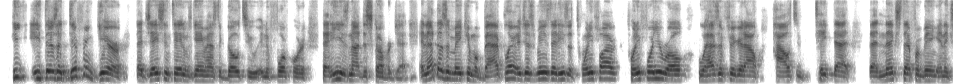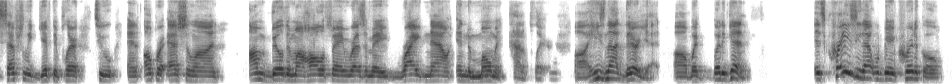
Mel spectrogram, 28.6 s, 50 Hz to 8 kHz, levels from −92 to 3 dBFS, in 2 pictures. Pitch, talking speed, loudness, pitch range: 155 Hz, 190 wpm, -25 LUFS, 135-180 Hz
